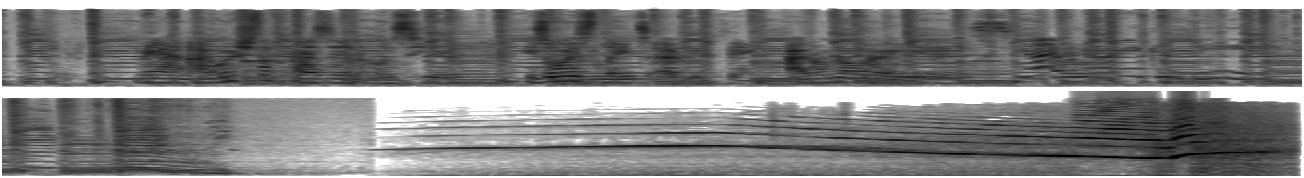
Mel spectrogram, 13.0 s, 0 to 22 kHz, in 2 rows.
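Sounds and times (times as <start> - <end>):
wailing siren: 8.4 - 13.0.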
